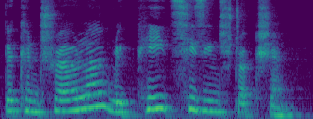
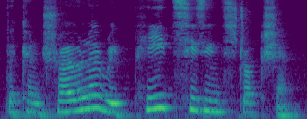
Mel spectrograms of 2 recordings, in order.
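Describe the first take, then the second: No difference in how they are said.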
